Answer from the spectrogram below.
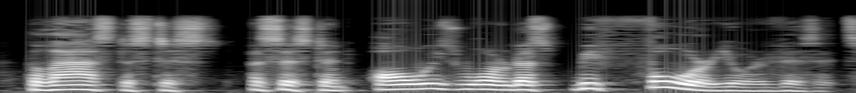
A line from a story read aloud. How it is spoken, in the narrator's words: snaps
